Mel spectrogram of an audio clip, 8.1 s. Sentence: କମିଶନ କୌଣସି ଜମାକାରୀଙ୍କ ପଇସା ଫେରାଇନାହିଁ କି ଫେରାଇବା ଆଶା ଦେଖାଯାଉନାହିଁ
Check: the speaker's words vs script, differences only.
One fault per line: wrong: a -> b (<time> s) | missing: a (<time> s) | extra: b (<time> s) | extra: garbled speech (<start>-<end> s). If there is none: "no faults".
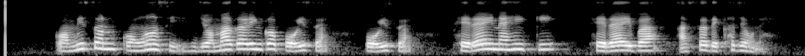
extra: ପଇସା (3.7 s)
